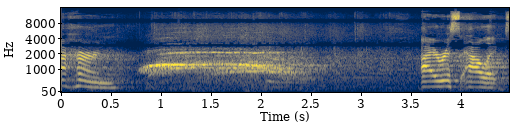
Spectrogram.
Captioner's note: crowd cheering and applauding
